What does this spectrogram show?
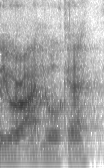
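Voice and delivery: normal talking voice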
